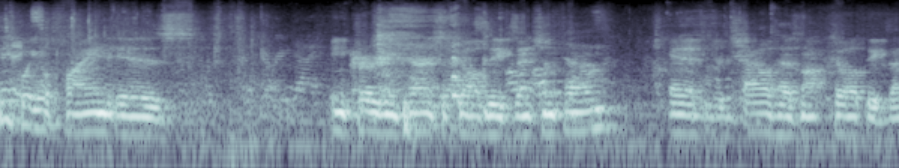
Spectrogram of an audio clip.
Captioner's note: laughter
